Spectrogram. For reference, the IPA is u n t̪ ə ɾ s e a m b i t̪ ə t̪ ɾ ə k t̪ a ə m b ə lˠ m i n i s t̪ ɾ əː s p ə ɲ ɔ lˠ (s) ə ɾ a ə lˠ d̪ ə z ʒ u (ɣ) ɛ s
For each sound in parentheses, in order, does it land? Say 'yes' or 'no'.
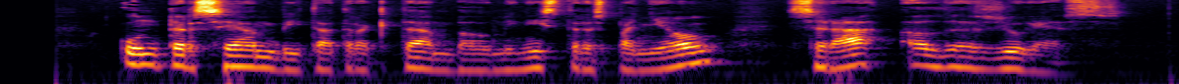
yes, yes

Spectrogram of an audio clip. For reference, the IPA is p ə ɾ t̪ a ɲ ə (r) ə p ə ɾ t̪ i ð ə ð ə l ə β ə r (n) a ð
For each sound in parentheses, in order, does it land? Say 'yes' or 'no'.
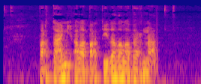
no, yes

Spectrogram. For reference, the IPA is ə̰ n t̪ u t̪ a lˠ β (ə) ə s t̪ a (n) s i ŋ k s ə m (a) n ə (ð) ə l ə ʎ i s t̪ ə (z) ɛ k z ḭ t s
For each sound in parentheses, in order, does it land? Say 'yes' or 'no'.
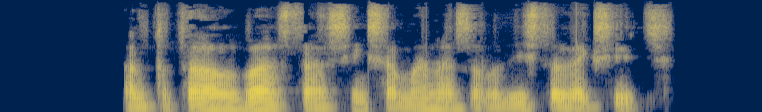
no, no, yes, no, no

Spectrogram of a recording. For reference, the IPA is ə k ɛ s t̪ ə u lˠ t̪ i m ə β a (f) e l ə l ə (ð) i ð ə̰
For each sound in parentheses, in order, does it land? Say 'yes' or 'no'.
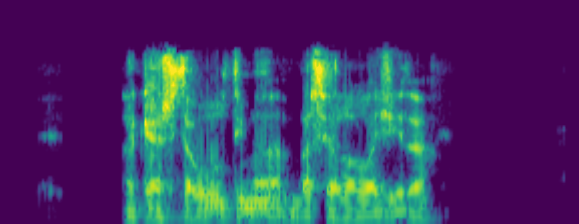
no, no

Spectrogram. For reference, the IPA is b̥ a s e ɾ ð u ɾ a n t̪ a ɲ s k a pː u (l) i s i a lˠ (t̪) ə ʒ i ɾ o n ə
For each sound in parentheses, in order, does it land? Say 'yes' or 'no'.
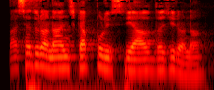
yes, no

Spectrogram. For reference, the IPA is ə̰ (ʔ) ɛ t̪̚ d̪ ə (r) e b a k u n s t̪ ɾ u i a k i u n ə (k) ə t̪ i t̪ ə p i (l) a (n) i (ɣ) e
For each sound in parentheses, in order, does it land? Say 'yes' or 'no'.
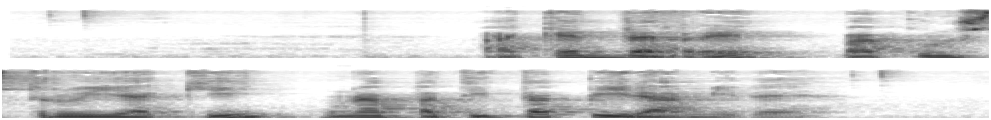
no, yes, no, no, no, no

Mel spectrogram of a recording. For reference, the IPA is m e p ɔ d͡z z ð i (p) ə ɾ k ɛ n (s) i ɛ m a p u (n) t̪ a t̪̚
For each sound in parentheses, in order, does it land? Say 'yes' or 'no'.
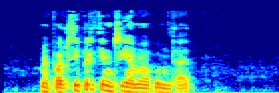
yes, no, yes

